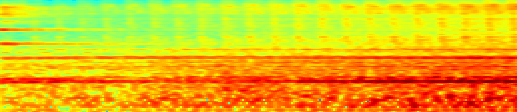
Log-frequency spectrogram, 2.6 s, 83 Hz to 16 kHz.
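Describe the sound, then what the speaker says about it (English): Wheel head of a K.O. Lee B1020H super-precision CNC universal cylindrical grinder running on its own, a steady close mechanical hum with a constant whine and faint vibration, unchanging throughout. "Maybe we'll just run the wheel head first all by itself"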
